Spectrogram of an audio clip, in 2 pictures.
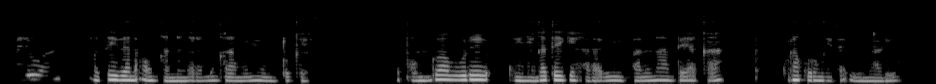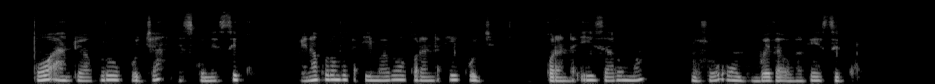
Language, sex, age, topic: Oshiwambo, female, 25-35, finance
